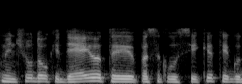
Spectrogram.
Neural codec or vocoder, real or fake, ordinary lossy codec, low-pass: none; real; Opus, 16 kbps; 5.4 kHz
